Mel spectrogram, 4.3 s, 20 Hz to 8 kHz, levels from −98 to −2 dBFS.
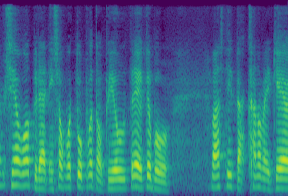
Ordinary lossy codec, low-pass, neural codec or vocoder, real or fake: AAC, 48 kbps; 7.2 kHz; codec, 16 kHz, 0.5 kbps, FunCodec, trained on LibriTTS, 25 frames a second; fake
